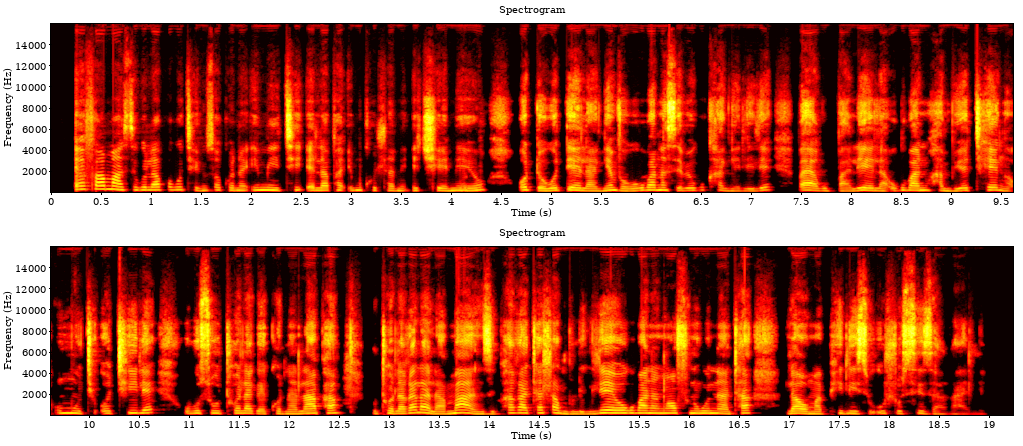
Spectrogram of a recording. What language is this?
North Ndebele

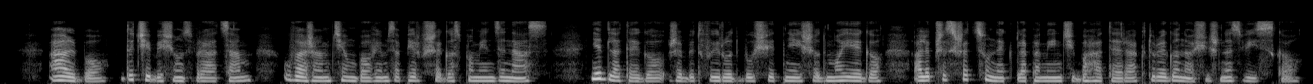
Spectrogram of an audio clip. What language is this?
Polish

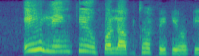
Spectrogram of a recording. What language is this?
Bangla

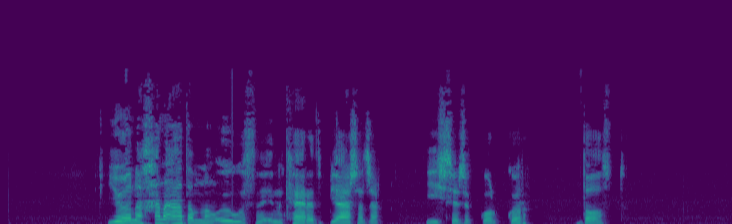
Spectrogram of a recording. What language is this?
Turkmen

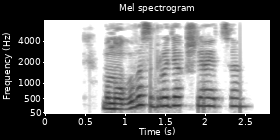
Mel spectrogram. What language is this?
Mari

